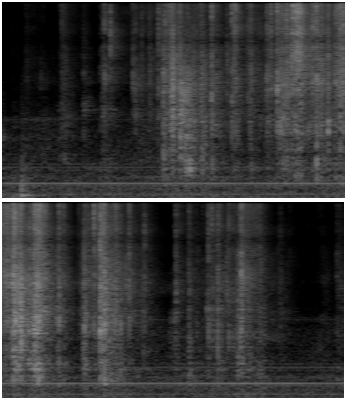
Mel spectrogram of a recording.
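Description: Plastic wrapper of a Magic: The Gathering booster pack crinkling as it is opened and the cards are pulled out, loudest in the middle and dying away near the end.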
